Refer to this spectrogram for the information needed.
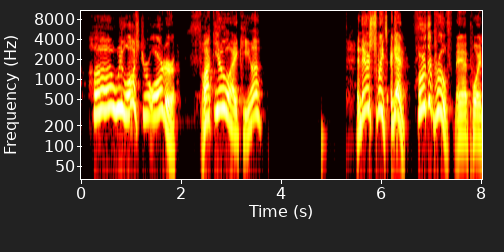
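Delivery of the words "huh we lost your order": mock clueless clerk. Mocking an IKEA clerk.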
